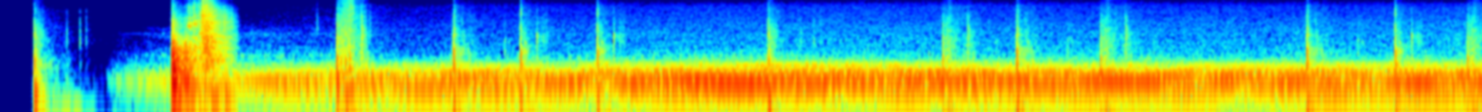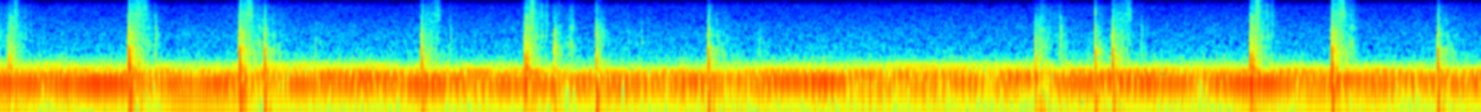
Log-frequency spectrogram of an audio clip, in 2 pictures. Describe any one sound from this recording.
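Footsteps crunch on stone.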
